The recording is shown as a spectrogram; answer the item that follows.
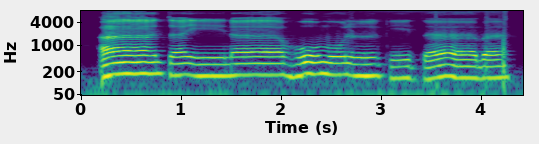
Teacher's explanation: Dan padahal fal aataina di sini ada hamzah berharakat fathah bertemu dengan huruf mad berupa alif. Panjangnya sendiri untuk mad badal adalah dua harakat.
